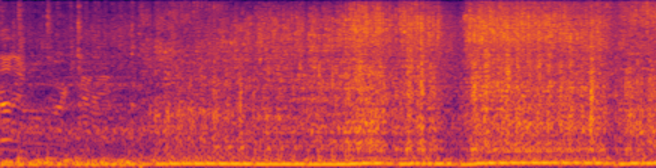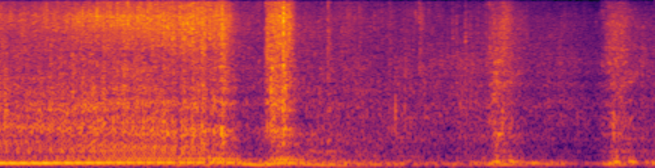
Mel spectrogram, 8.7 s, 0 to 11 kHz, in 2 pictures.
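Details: 1970 Chevy C10 on its first drive in many years: deep V8 rumble with an uneven, loping beat under light throttle. Runs terribly; owner says it isn't timed and the carburetor is bad.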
